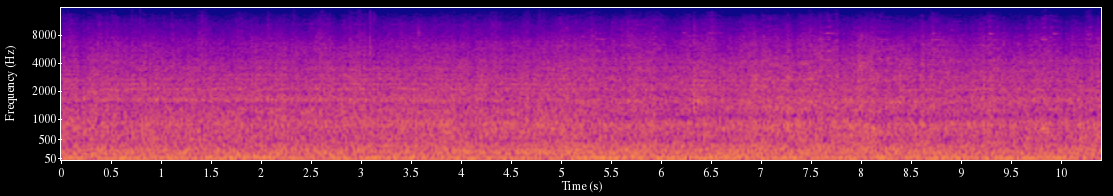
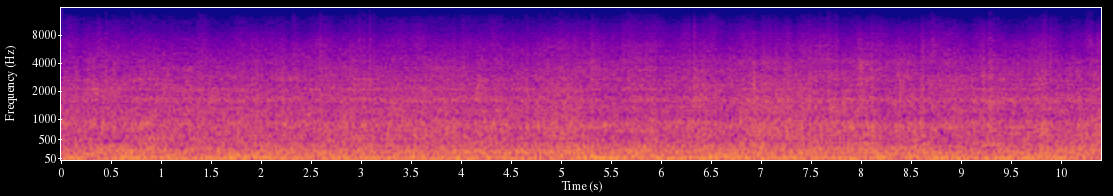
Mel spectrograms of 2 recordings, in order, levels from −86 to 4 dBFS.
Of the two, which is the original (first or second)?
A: first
